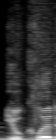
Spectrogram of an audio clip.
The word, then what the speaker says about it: Euclid: It's or the how do you pronounce that? Euclid? Euclid? It's the first one you said, Tofu.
